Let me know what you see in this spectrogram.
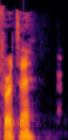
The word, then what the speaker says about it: Partey: I'm looking at, you know, the fact that they just signed, was that Partey, is that how you say his name? – Yeah, Thomas Partey.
